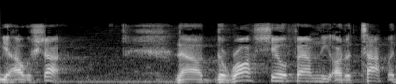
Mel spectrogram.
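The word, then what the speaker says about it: Rothschild: the term rth Shield the word rth Shield is how you actually uh uh say in the correct pronunciation he basically made that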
